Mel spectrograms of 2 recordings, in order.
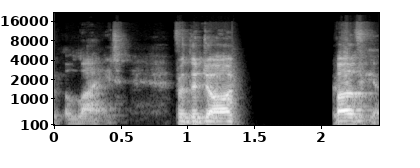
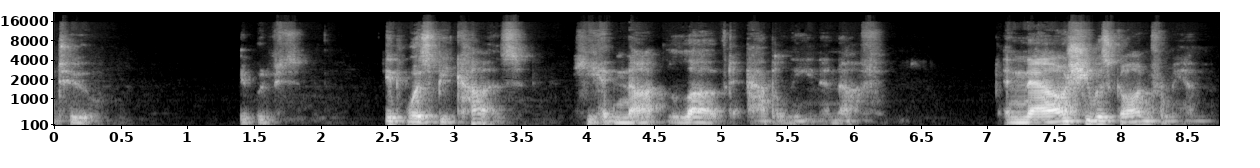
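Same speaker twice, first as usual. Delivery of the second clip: ordinary delivery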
